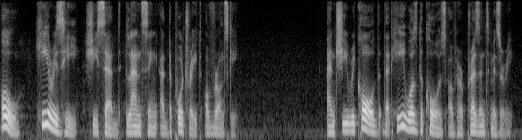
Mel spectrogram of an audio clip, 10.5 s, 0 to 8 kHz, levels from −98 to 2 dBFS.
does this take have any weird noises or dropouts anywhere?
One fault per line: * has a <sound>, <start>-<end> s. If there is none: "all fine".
all fine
